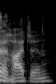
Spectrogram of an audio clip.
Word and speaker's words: Sahajan: So how do you pronounce it? Is it Sahajan or no, Sahajan? I say Sahajan.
